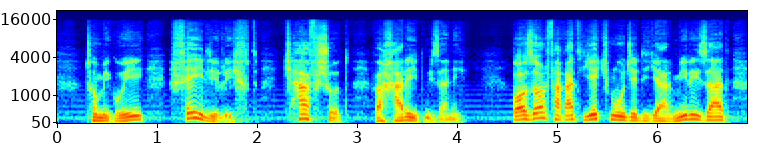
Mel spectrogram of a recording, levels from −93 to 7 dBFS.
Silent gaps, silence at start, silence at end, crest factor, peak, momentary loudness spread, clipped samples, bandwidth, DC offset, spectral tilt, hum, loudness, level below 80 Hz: none; 0.3 s; 0.2 s; 16 dB; 0 dBFS; 13 LU; under 0.1%; 15.5 kHz; under 0.1%; -7 dB/octave; none; -16 LUFS; -44 dBFS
